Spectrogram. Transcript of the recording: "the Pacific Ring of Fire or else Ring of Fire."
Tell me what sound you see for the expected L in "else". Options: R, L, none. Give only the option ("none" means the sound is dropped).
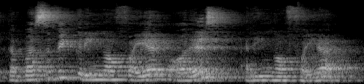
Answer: none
